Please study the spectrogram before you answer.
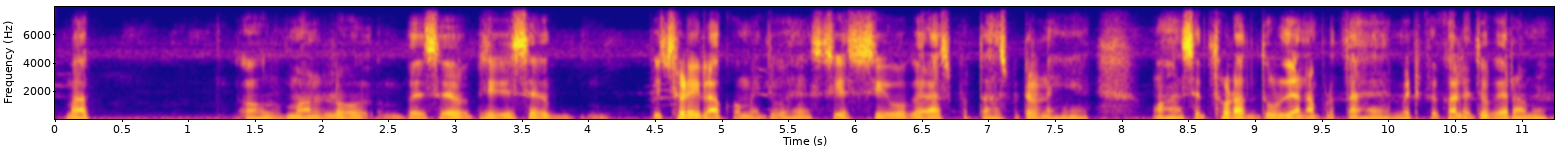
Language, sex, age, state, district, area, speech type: Hindi, male, 30-45, Uttar Pradesh, Hardoi, rural, spontaneous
